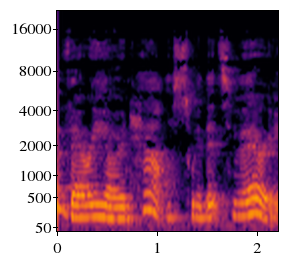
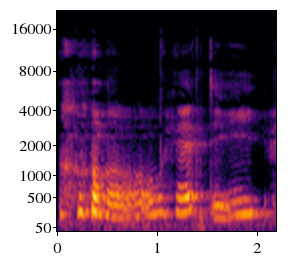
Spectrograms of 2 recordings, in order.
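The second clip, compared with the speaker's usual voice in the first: laughing; much slower than usual. A narrator's reading. Laughs after burp.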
